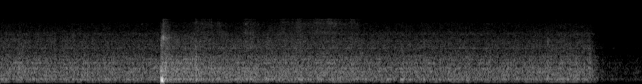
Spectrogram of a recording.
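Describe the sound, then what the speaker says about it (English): Steady broadband whoosh of an air conditioner or electric fan running in a room, even and constant throughout, with one brief sharp knock near the start and the noise cutting off abruptly at the end. "the wind sound in the background? Because that could either be Haley's air conditioner or my fan"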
